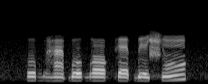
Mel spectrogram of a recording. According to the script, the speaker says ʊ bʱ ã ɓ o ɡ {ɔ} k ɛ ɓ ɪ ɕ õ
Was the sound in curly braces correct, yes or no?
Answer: yes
